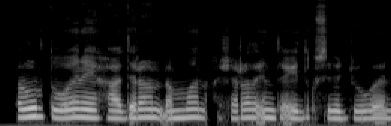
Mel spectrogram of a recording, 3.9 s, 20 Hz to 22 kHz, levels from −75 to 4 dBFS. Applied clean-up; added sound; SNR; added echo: neural mask model Resemble Enhance denoiser.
